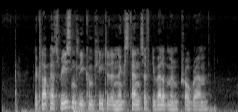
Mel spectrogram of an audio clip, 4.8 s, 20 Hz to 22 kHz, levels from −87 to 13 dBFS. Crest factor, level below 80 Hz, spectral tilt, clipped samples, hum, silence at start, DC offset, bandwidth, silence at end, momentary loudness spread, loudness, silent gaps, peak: 18 dB; -38 dBFS; -6 dB/octave; under 0.1%; none; 0.3 s; under 0.1%; 16.5 kHz; 0.45 s; 7 LU; -19 LUFS; none; -2 dBFS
